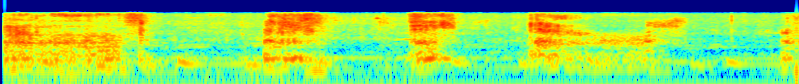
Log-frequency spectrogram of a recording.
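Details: Two domestic dogs, a Lhasa Apso and a Pit Bull, fighting, with the Lhasa Apso bullying the Pit Bull; harsh snarling growls come in loud bursts roughly every half second to second, with rough, noisy tone between outbursts.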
